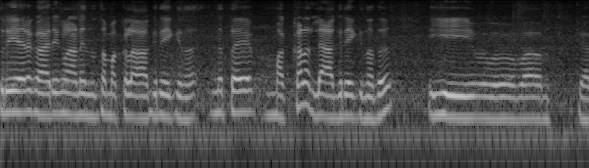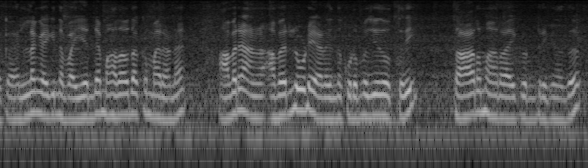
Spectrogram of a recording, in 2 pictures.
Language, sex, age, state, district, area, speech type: Malayalam, female, 45-60, Kerala, Kollam, rural, spontaneous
